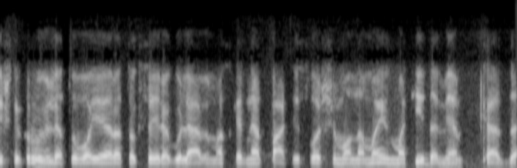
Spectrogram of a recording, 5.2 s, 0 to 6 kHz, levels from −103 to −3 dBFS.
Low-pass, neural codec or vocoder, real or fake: 5.4 kHz; none; real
